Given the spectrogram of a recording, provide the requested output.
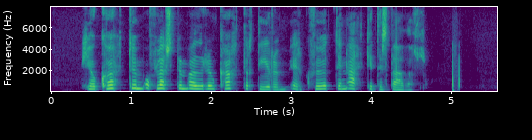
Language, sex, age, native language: Icelandic, female, 20-29, Icelandic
